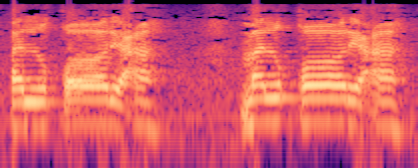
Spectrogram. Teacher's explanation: Jadi al-qari'atu, mal-qari'atu, kita berhenti di saat itu adalah dengan mengibdal, mengganti ta' marbutah itu kepada ha' sakinah, ha' berbaris mati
